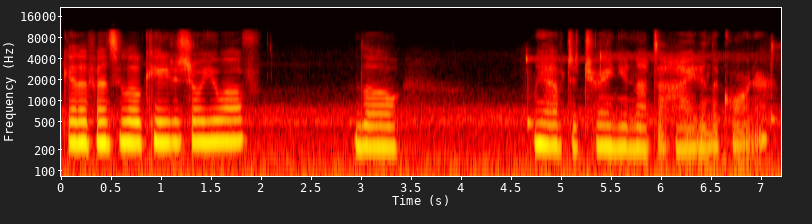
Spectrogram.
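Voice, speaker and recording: Casting: actress for female demon in audio drama, higher-pitched, haughty, flirty and taunting, unhurried delivery, noisy background. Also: level tone, dark tone. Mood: teasing menace. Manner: condescending, teasing, unhurried menace with breathy asides. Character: flirty, teasing female demon, haughty would-be buyer of captives. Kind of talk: scripted audio roleplay monologue.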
